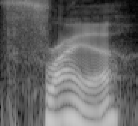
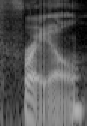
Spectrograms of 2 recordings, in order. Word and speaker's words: Frail: Fria, I am shocked by this announcement as well. Uh, I think that's pronounced frail. Frail. Sorry, not Frya.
